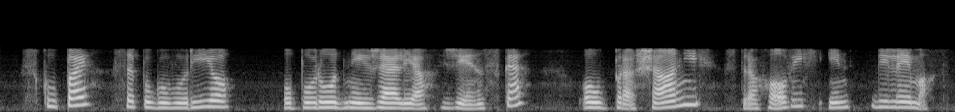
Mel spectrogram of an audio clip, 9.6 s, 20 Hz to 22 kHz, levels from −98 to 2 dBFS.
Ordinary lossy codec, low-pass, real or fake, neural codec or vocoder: none; 3.6 kHz; fake; vocoder, 22.05 kHz, 80 mel bands, HiFi-GAN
